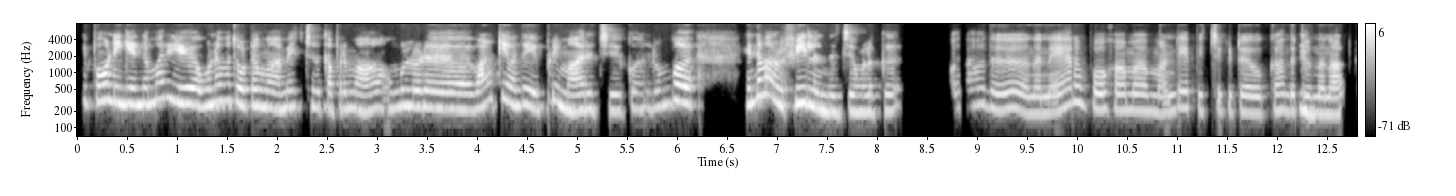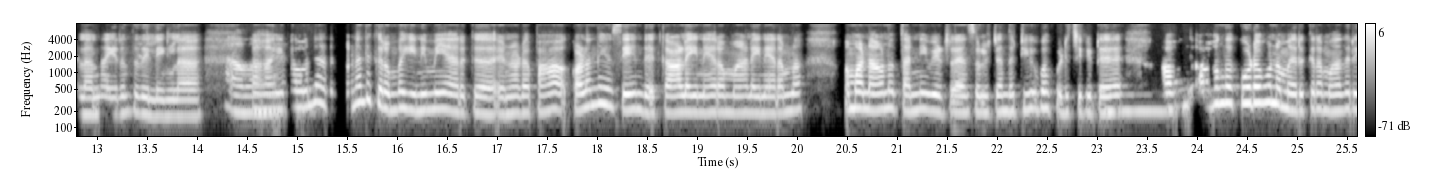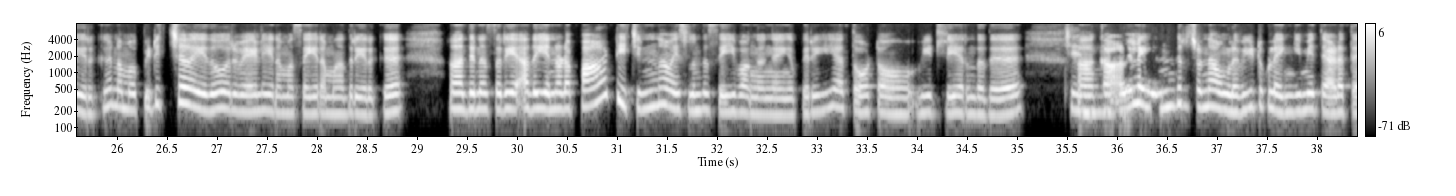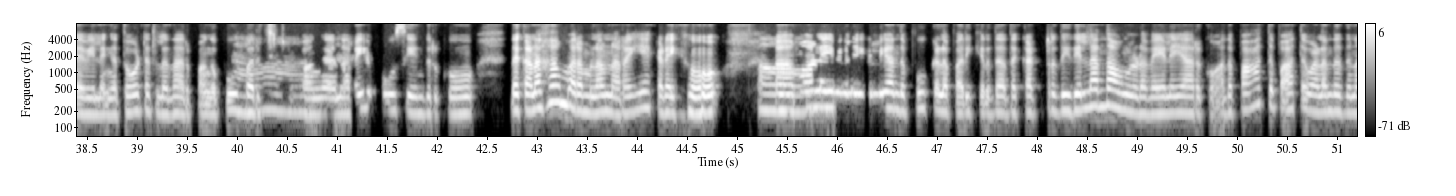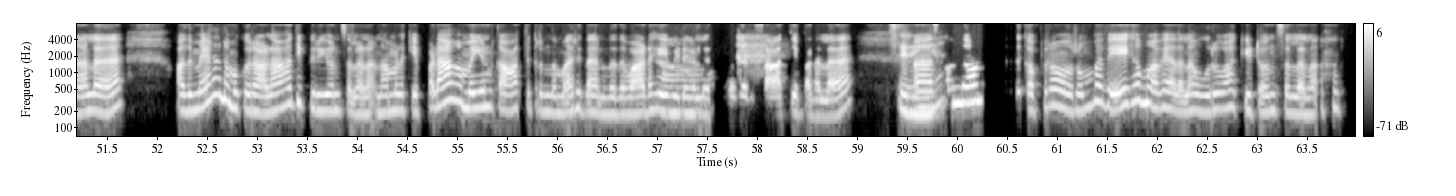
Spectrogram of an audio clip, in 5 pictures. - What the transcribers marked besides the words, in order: other background noise; laughing while speaking: "அந்த டியூப பிடிச்சுக்கிட்டு"; drawn out: "ம்"; laughing while speaking: "நெறைய கிடைக்கும்"; chuckle
- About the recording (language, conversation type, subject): Tamil, podcast, சிறிய உணவுத் தோட்டம் நமது வாழ்க்கையை எப்படிப் மாற்றும்?
- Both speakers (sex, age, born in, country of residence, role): female, 30-34, India, India, host; female, 35-39, India, India, guest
